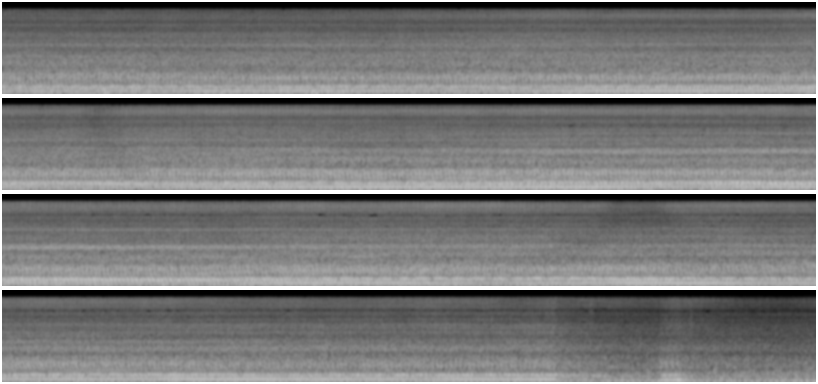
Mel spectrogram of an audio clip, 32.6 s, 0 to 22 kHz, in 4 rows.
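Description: Turbocharged International Farmall 560 tractor engine working hard under full load, pulling a weight-transfer sled at a steady high pitch. The engine note drops away suddenly right at the end as the pull stops.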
